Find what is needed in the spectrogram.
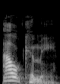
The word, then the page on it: alchemy: English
